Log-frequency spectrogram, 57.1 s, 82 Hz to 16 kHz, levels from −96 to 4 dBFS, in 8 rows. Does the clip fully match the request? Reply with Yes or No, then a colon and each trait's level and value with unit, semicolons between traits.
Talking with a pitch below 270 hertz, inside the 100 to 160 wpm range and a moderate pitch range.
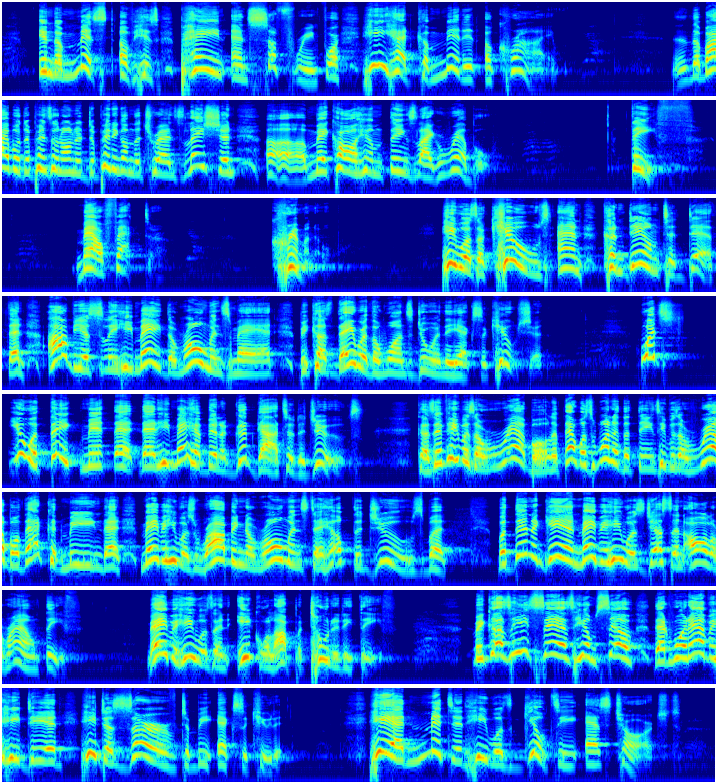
No: very high, 345 Hz; average, 150 wpm; average, 4.9 semitones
